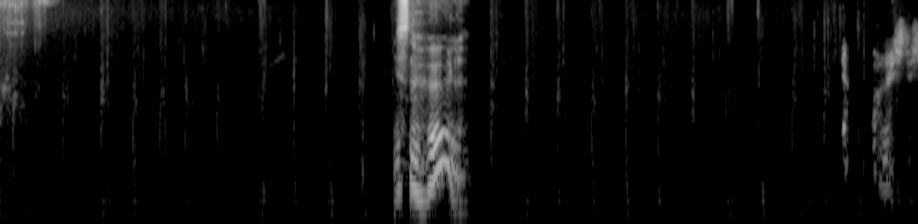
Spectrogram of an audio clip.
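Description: Footsteps tread softly on the ground.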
